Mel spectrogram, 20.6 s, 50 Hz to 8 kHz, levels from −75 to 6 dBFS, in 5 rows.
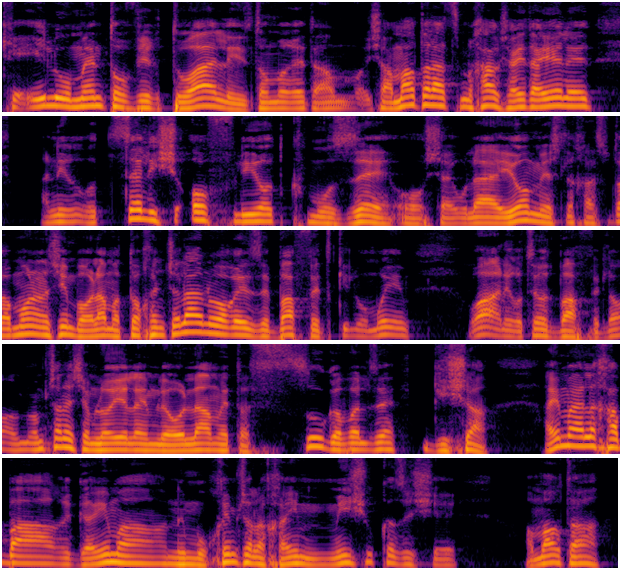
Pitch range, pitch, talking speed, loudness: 120-150 Hz, 130 Hz, 170 wpm, -16 LUFS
